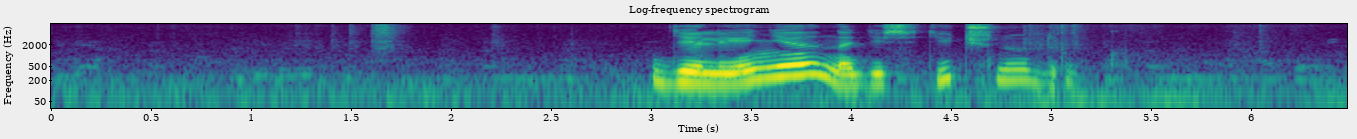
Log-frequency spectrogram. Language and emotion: Russian, neutral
